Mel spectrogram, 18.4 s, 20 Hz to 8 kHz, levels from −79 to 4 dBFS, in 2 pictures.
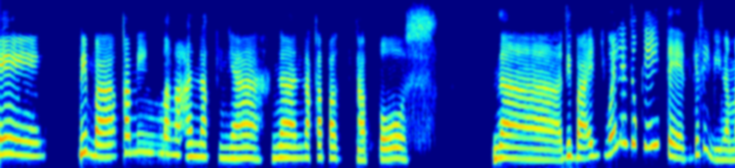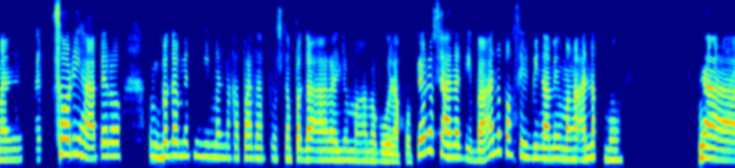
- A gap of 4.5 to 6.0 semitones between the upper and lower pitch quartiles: Yes, average, 5.0 semitones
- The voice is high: Yes, high, 210 Hz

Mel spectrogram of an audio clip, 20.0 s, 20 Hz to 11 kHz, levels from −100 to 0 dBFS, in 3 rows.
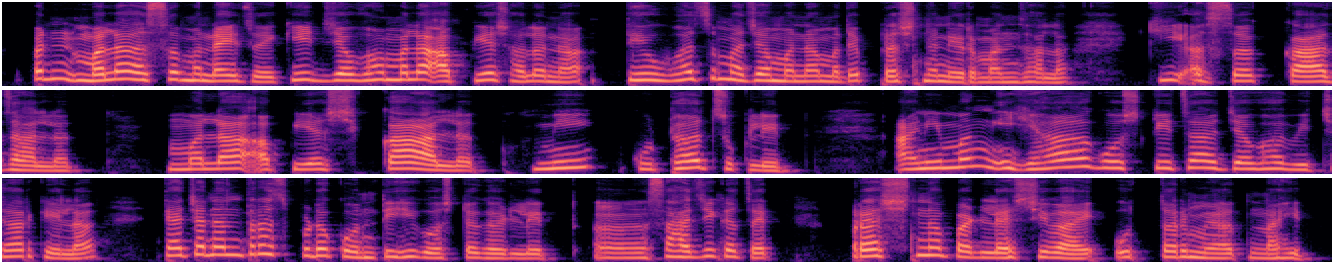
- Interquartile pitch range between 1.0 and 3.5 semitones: No, average, 4.7 semitones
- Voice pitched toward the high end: Yes, high, 225 Hz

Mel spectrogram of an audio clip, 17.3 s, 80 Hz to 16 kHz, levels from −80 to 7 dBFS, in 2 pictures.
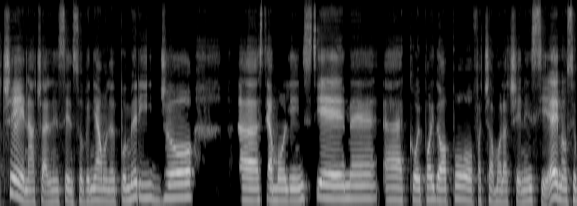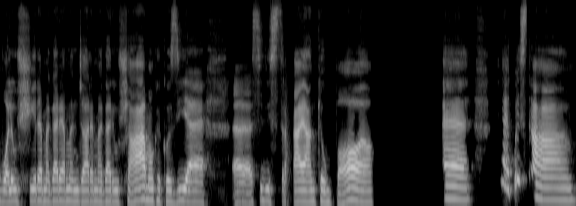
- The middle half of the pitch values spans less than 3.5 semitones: Yes, narrow, 2.6 semitones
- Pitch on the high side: No, medium, 165 Hz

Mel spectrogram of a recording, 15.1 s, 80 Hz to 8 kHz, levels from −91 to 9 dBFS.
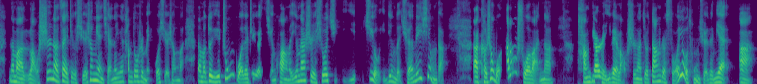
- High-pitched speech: No, medium, 175 Hz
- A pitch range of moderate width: No, wide, 7.1 semitones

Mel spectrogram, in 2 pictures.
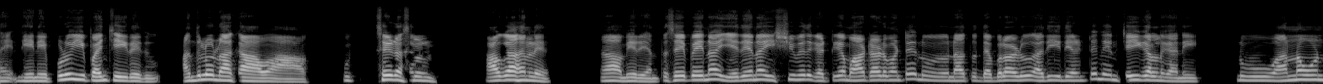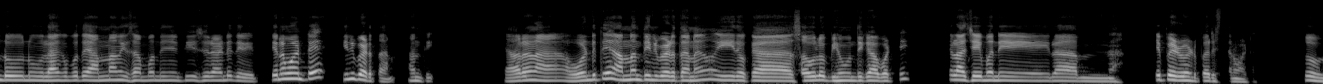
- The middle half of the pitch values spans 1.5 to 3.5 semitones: Yes, average, 2.8 semitones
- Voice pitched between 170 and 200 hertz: Yes, medium, 185 Hz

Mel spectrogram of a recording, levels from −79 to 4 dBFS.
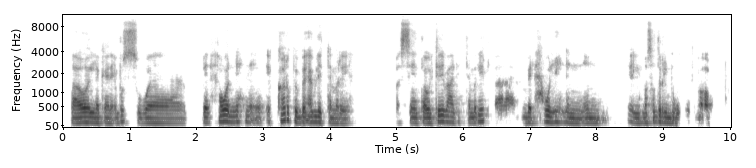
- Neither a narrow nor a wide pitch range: No, narrow, 2.3 semitones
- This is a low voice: Yes, low, 110 Hz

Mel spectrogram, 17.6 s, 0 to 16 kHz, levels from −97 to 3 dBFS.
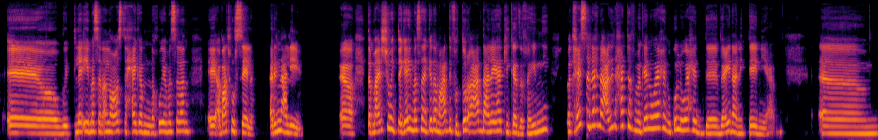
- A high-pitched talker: Yes, high, 225 Hz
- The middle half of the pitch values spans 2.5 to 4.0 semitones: No, average, 5.0 semitones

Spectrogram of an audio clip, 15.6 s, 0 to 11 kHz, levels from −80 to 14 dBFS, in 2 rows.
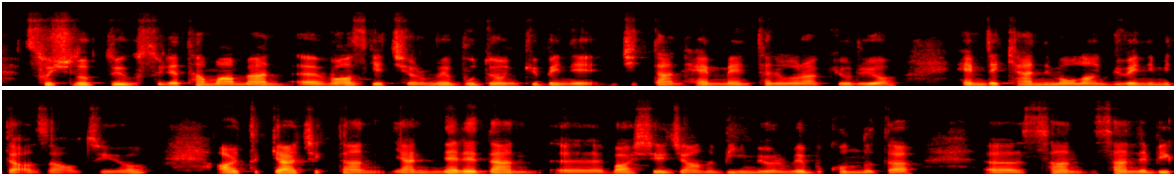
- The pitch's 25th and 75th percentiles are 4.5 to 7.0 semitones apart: No, average, 3.9 semitones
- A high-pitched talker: No, low, 115 Hz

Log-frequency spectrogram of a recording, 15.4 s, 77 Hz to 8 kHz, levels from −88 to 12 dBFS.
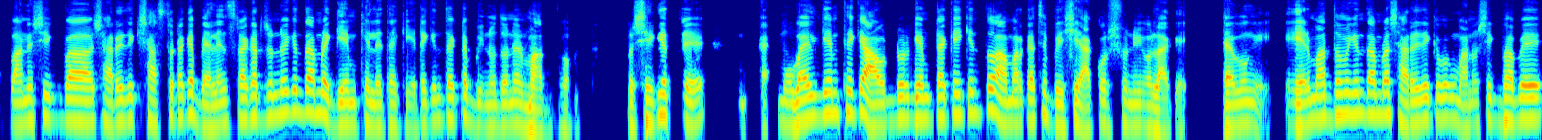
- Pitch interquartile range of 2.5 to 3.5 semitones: No, average, 3.9 semitones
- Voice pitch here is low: No, medium, 145 Hz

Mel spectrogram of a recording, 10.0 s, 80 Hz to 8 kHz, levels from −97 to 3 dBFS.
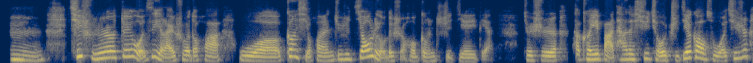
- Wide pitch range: Yes, wide, 6.5 semitones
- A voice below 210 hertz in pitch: Yes, high, 190 Hz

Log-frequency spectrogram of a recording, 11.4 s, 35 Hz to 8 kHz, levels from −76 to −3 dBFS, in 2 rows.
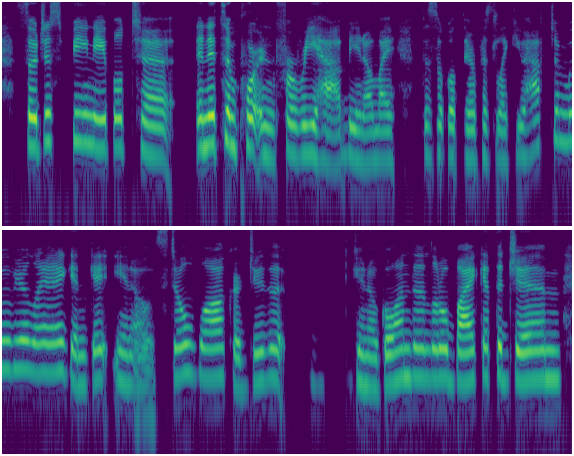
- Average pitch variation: Yes, average, 3.9 semitones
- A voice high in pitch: Yes, high, 215 Hz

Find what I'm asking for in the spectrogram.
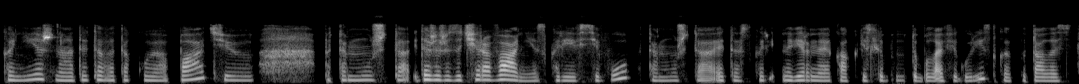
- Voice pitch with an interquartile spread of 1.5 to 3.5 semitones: Yes, narrow, 2.5 semitones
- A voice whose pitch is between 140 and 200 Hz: Yes, high, 190 Hz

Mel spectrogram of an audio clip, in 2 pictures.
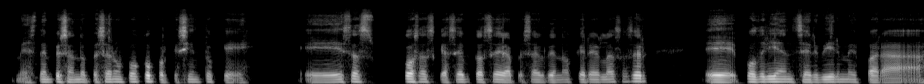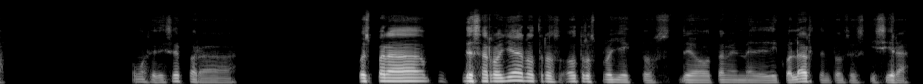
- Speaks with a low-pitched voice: Yes, low, 115 Hz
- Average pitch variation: Yes, average, 3.7 semitones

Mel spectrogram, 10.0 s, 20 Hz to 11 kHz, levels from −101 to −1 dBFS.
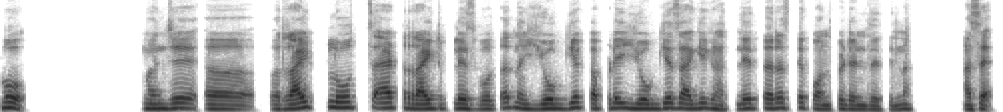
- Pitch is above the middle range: No, low, 135 Hz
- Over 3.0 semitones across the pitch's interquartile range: No, narrow, 2.5 semitones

